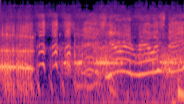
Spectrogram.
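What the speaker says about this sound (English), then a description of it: "I'm just belching" A person belches, a long drawn-out vocal burp with a wavering, grunting pitch, close and loud.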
